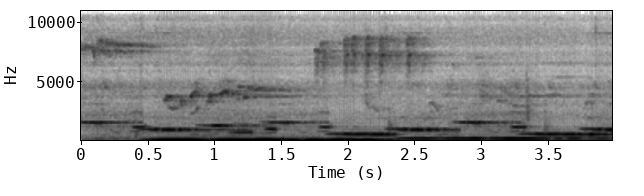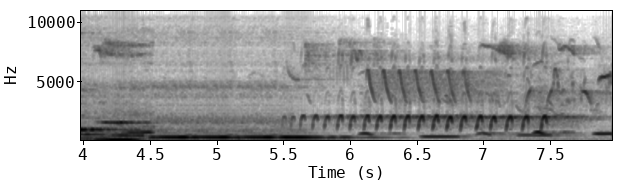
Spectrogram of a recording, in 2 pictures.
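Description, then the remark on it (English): Bird call recordings, chopped up and put onto a sampler, are layered to build a track, looping together into a dense, musical texture: steady held whistles and short pitched chirps stack up, with a rapid buzzy trill taking over near the end. No one speaks. “And this is the start of him layering up those sounds to create a track.”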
